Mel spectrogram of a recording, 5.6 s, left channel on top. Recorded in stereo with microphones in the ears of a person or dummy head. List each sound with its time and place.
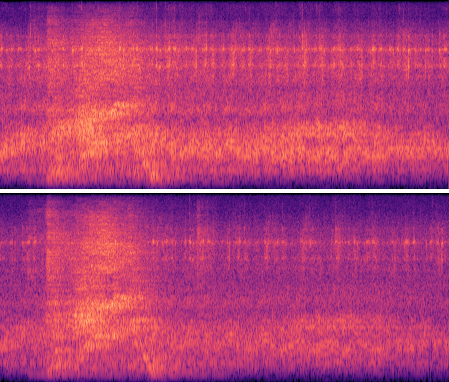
0.3 s a zipper: 40° right (ahead or behind), 6.5 m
